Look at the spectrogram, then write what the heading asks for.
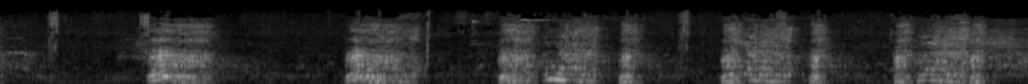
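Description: A lion gives a series of deep, rasping roars, each lasting under a second, repeated several times.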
